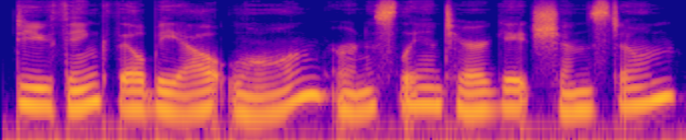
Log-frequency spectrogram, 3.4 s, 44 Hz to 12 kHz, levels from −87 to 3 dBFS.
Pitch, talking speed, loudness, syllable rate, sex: 170 Hz, 175 wpm, -19 LUFS, 5.5 syllables/s, female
